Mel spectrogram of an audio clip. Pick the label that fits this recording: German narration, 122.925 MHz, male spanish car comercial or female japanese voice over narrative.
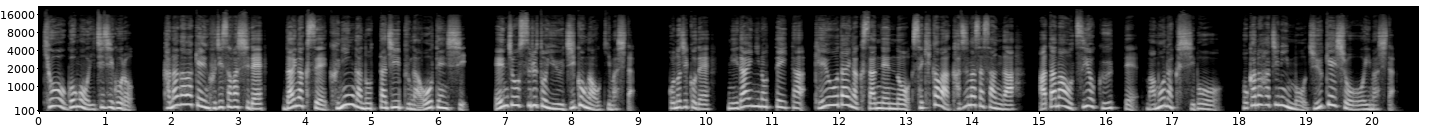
female japanese voice over narrative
